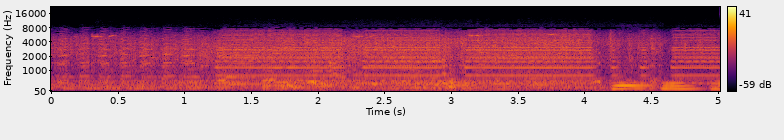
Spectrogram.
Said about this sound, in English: Look, there's a house. Let's pull in and get help. I'll honk the horn.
